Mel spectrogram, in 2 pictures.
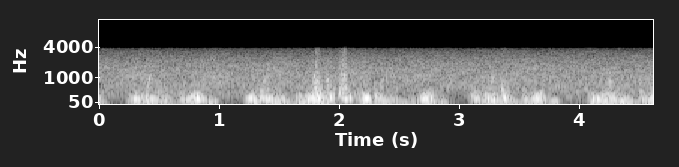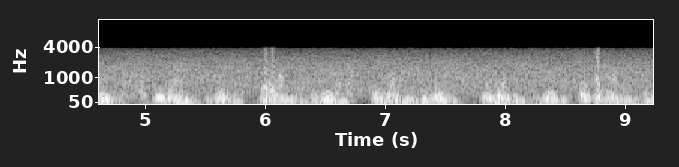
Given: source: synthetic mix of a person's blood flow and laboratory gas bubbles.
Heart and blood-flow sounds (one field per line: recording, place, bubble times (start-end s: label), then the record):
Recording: Doppler ultrasound of blood flow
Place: precordium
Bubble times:
1.76-2.27 s: bubbles
3.34-3.43 s: bubbles
5.95-6.11 s: bubbles
8.60-8.82 s: bubbles
From the record:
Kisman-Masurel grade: 123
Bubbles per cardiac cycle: 1 to 2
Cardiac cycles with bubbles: 10 to 50%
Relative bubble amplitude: loud (0.450 to 0.775)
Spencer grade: 2 (many but less than half of the cardiac periods contain bubble signals, singularly or in groups)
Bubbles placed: anywhere in the cardiac cycle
